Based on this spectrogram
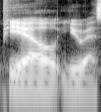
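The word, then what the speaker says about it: Pluscarden: d a n uh I know it sounds completely different from what I'm saying but you have to remember the way the Scots pronounce things is a little bit different but it's Plus huge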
